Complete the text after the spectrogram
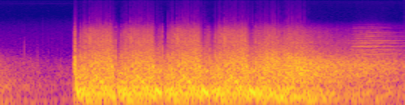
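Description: Explosions roar and rumble.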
